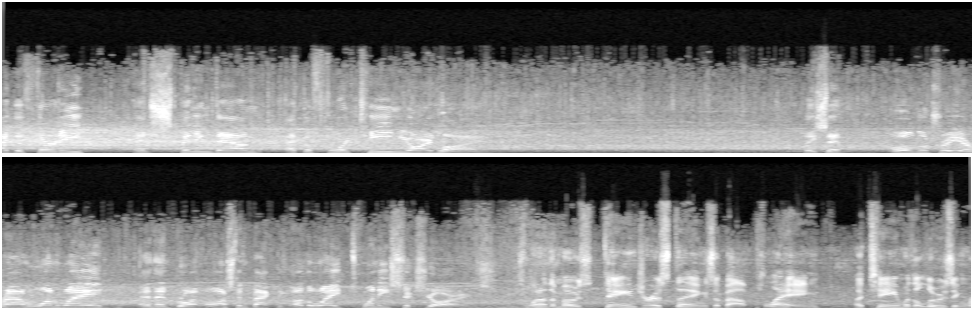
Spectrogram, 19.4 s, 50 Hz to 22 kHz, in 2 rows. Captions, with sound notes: Inside the 30 and spinning down at the 14-yard line. [cheering] They sent Ogletree around one way and then brought Austin back the other way. 26 yards. It's one of the most dangerous things about playing a team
